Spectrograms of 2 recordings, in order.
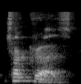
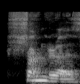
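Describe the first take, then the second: First: The word has its original Sanskrit pronunciation. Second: The word has an Americanized pronunciation.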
